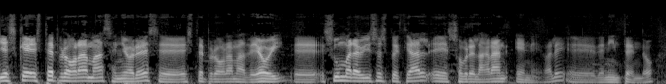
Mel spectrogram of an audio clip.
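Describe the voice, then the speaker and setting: With a bright, sharp tone and lively intonation, a man talks at a moderate pace and medium pitch with hardly any pauses. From central Spain. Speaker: podcast host. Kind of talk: casual chat. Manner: animated.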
